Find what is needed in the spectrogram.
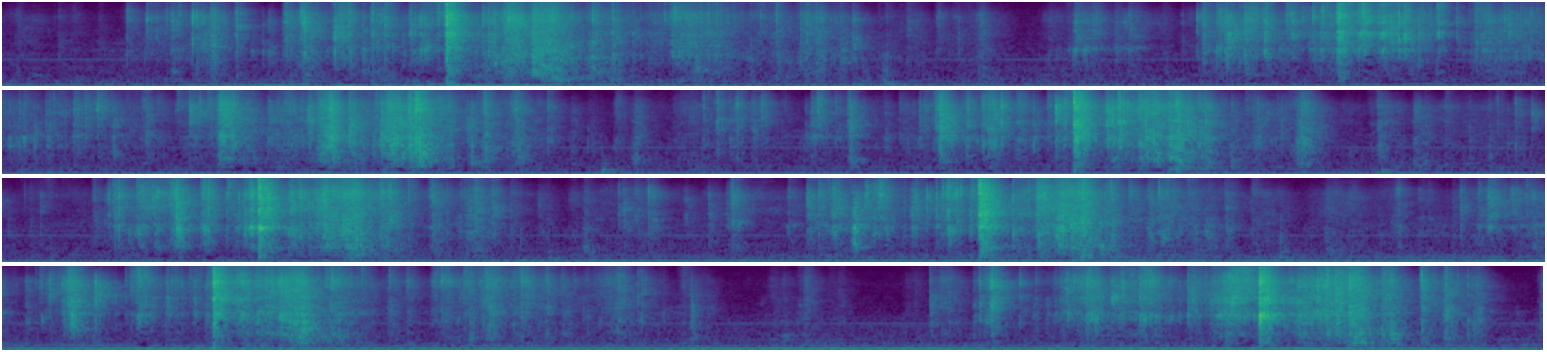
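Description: Foil wrappers of Panini Prizm football card packs being torn open and crinkled by hand, in repeated crackling bursts every few seconds with quieter handling between.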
